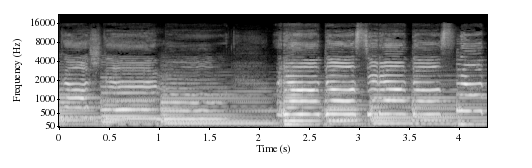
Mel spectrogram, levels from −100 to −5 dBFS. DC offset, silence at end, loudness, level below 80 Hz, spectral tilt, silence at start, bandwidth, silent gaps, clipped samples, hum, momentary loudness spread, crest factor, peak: under 0.1%; 0 s; -15 LUFS; -52 dBFS; -5 dB/octave; 0 s; 16 kHz; none; under 0.1%; none; 10 LU; 16 dB; 0 dBFS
